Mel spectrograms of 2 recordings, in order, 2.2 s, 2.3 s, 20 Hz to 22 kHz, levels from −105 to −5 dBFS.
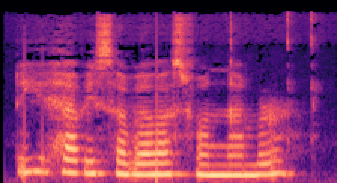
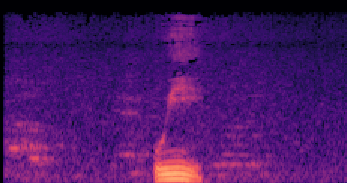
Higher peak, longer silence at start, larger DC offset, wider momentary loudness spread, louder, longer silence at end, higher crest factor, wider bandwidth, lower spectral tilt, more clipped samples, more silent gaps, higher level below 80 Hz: first, -4 dBFS vs -16 dBFS; about the same, 0.1 s vs 0.05 s; neither; second, 7 LU vs 24 LU; first, -18 LUFS vs -28 LUFS; second, 0.15 s vs 0.95 s; about the same, 14 dB vs 18 dB; about the same, 17 kHz vs 16 kHz; second, -4 dB/octave vs -8 dB/octave; neither; neither; first, -52 dBFS vs -64 dBFS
